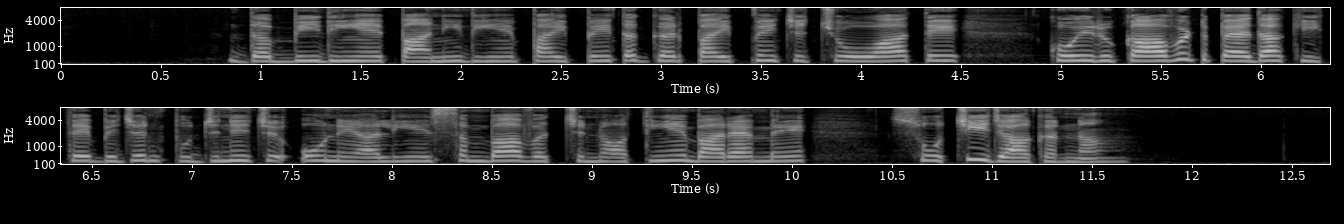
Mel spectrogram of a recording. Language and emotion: Dogri, fearful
